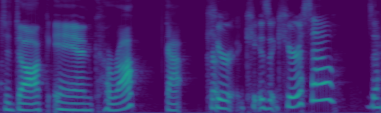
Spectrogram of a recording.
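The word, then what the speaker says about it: Curaçao: At this point, the ship was just about to dock in Is it Curacao? Is that how you pronounce? Yeah. Curacao?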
